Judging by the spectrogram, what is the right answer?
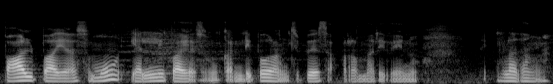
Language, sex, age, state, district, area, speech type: Tamil, female, 18-30, Tamil Nadu, Coimbatore, rural, spontaneous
